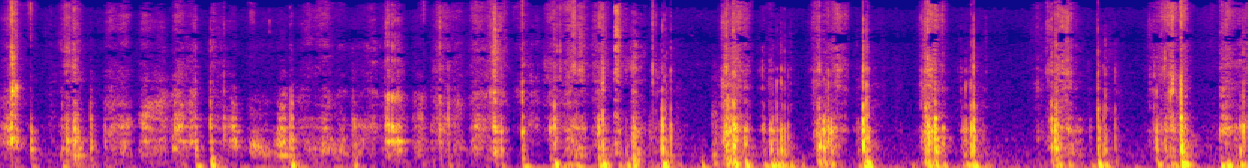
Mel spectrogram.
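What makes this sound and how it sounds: Fingertips tap and rub with a sticky grip on the back panel of a small, hollow, glossy paperboard mochi box. A quick, irregular run of soft, dull taps and short crackly rubs follows, with a low, hollow body and very little high end. Each tap dies away almost at once.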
